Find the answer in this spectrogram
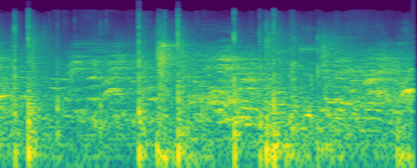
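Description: Volleyball bounced on the gym floor several times by a server getting ready to serve, each bounce a sharp thud in the large hall, among players' and spectators' voices.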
